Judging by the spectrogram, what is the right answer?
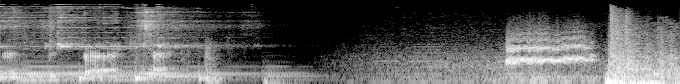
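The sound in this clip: Car skidding and crashing while merging in traffic: tyres squeal for a few seconds over engine noise, then a sudden loud impact bursts in near the end.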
